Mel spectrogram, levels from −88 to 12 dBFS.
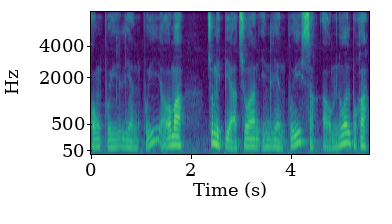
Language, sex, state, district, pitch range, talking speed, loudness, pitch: Mizo, male, Mizoram, Aizawl, 105-135 Hz, 215 wpm, -19 LUFS, 115 Hz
